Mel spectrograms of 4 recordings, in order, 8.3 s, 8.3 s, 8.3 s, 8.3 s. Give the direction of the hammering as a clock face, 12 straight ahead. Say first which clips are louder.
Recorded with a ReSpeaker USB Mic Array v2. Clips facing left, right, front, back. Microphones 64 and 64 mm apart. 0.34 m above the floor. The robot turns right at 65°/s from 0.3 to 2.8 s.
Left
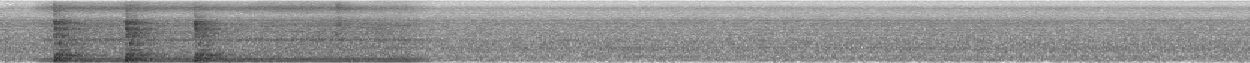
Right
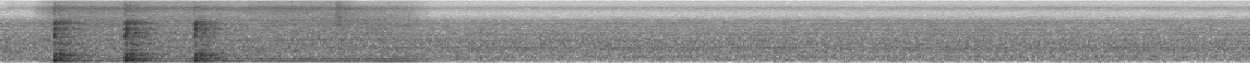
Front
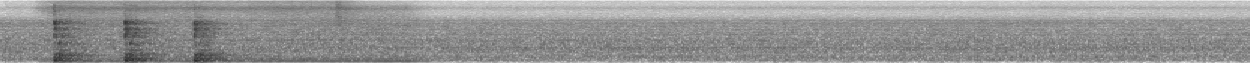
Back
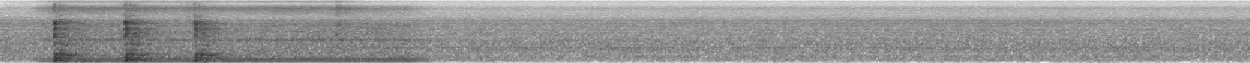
Right 2 dB, back 1 dB; 4 o'clock.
